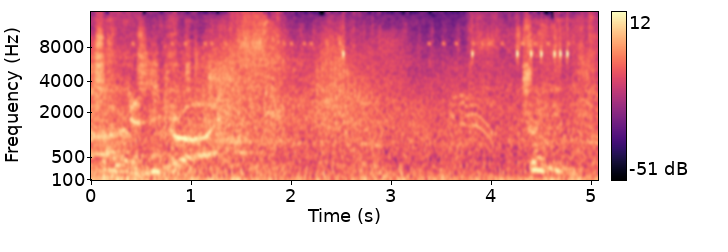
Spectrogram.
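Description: A nuclear missile strike detonates in Command & Conquer 3: Tiberium Wars, a loud sustained roaring blast rumbling continuously throughout with dense low-end, while game voice lines and faint tonal effects sound over it.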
